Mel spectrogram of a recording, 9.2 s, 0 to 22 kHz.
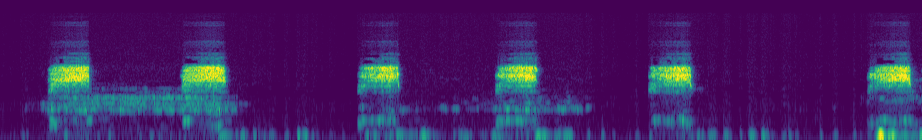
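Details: Owl feeding on a big rabbit, tearing it up and finally downing it, 3:33 AM, 9 April 2012, on a live camera. Six breathy, screechy bursts, with a lower wavering murmur joining the first two.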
